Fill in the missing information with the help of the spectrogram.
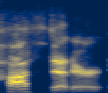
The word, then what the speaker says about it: Hostetter: It's LeeMarie Hostetter. It's Hostetter. – German.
